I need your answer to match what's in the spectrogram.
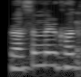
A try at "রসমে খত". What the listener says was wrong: রসমে খত, ক্ষত না, ক্ষত হলে কি হইতে হইব, ক্ষত বিক্ষত, ঠিক আছে কিনা?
